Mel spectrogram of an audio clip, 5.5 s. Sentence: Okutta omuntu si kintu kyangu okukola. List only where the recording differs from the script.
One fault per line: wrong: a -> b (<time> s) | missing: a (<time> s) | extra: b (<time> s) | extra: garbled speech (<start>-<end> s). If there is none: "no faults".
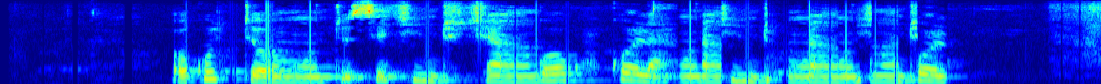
extra: garbled speech (3.4-4.7 s)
